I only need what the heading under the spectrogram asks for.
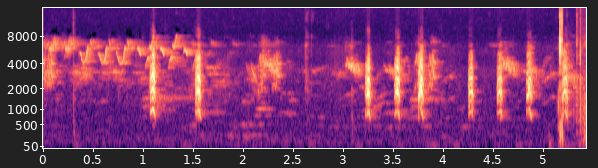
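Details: Black francolin recorded in July 2025 giving harsh, clipped notes, first a pair and then a quick run of five or six, with faint twittering of other birds and a loud knock at the end.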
